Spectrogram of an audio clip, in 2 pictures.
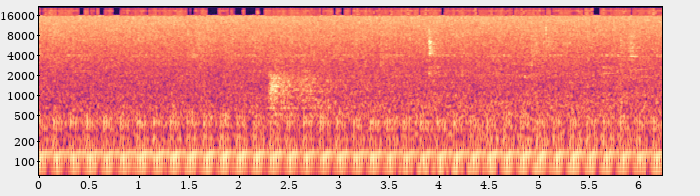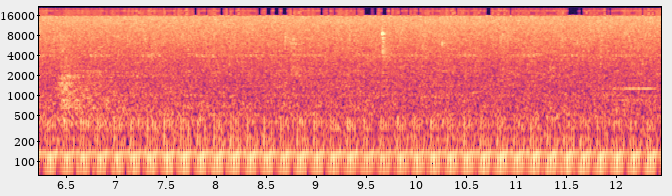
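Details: Container ship MAERSK TAIKUNG moored at Port of Genoa Pra', 1 a.m., recorded from over 1 km away: deep, heavy thuds pounding evenly about twice a second over a low steady rumble; rhythmic banging, source unknown.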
